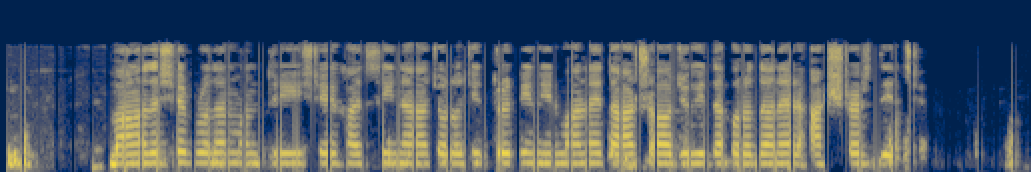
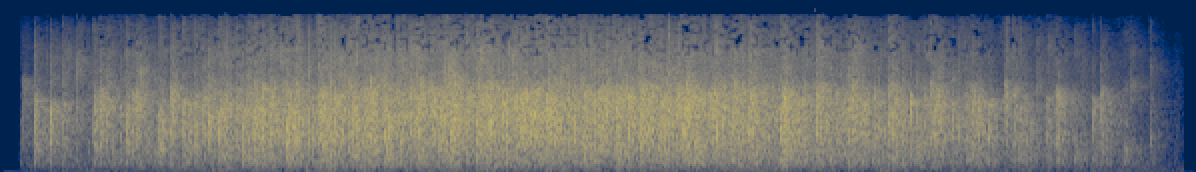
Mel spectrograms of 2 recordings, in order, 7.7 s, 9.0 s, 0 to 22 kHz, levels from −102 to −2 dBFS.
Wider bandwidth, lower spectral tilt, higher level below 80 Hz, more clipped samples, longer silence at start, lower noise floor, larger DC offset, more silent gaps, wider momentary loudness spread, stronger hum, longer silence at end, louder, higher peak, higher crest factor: second, 8.2 kHz vs 15.5 kHz; first, -3.5 dB/octave vs 0 dB/octave; first, -50 dBFS vs -68 dBFS; neither; about the same, 0.05 s vs 0.15 s; about the same, -52 dBFS vs -53 dBFS; neither; neither; second, 7 LU vs 13 LU; neither; second, 0.15 s vs 0.35 s; first, -17 LUFS vs -25 LUFS; first, -2 dBFS vs -10 dBFS; about the same, 16 dB vs 18 dB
